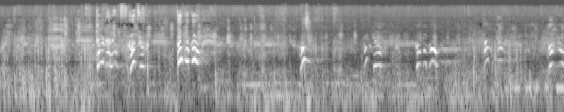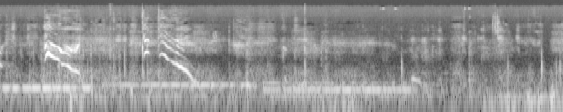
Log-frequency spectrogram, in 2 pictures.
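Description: A small Schipperke dog and its handler's voice during an agility run: short, high-pitched yaps and calls, with two long calls that slide steeply down in pitch around the middle.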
